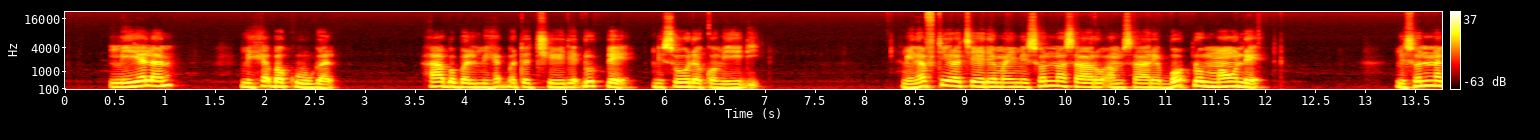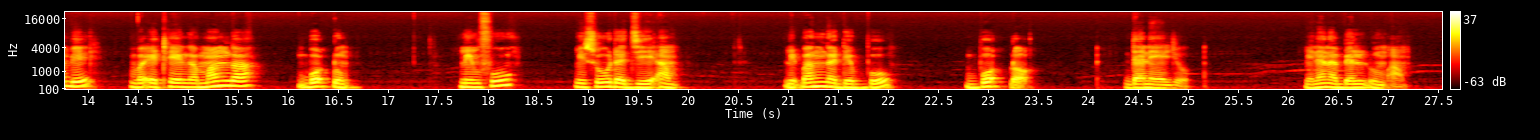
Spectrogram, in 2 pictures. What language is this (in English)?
Bagirmi Fulfulde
